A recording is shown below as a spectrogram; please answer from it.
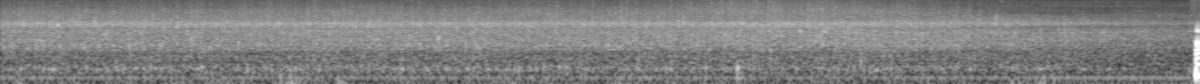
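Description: Small garden waterfall splashing steadily into a pond, an even rush of falling water that eases slightly near the end.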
